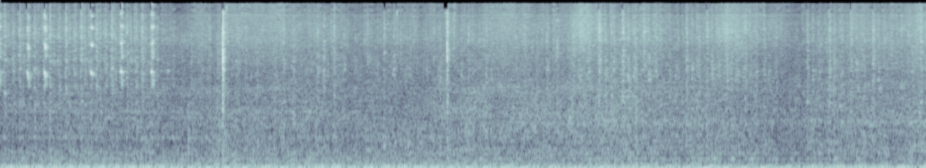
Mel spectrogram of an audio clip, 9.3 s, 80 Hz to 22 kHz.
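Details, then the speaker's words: 1970s Chevy square-body pickup, a barn-revival daily driver, idling with an even low rumble and no knocks, misses or ticks after transmission fluid was topped up from nearly empty. Sounds good. "How's that sound to you guys? Good. Sounds good to me."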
